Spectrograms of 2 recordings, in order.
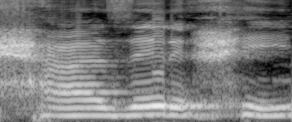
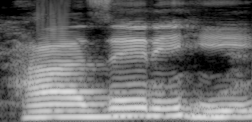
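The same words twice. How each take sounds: First: Slow হাজের হি with a strong throaty h; big haa. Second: Slow হাজের হি with a light h; thin sound. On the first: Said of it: "বড় হা". (হালাক থেকে মোটা হাজের হি) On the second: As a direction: keep হি easy, no throat friction. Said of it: "পাতলা আওয়াজে". (পাতলা আওয়াজে হাজের হি) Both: Shown as a demonstration.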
